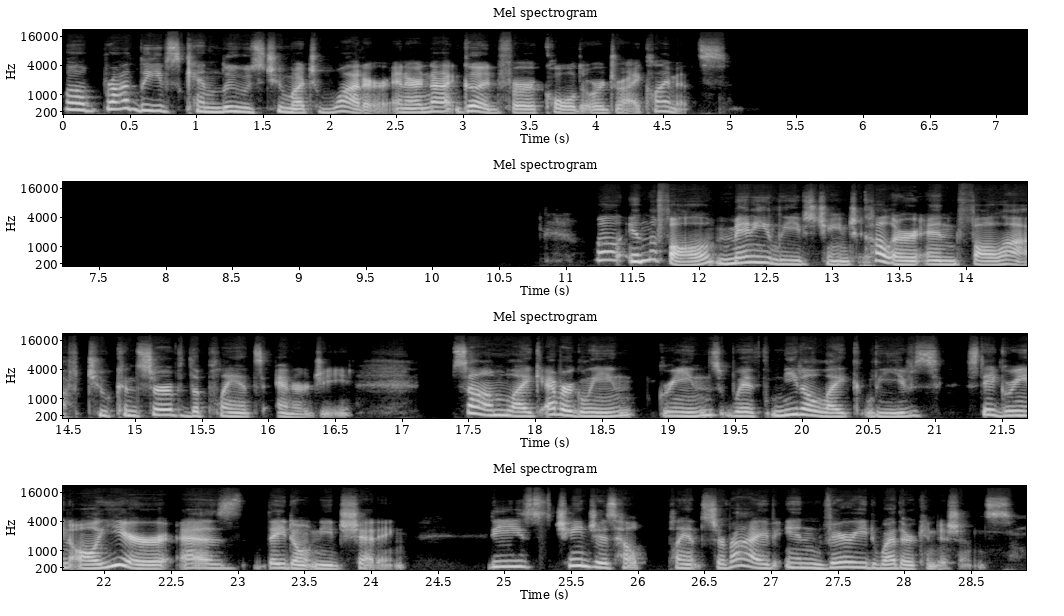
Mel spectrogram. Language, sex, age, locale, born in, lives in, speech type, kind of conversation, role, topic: English, female, 35-39, en-US, United States, United States, read, expert-assistant, expert, Can you describe the different types of leaves?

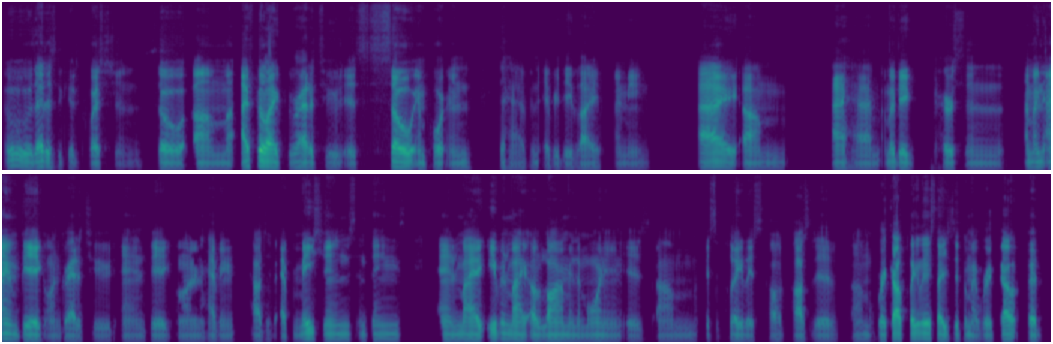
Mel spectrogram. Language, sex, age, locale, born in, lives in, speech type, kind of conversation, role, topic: English, male, 30-34, en-US, Germany, United States, conversation, podcast, guest, How can practicing gratitude shape our outlook and relationships?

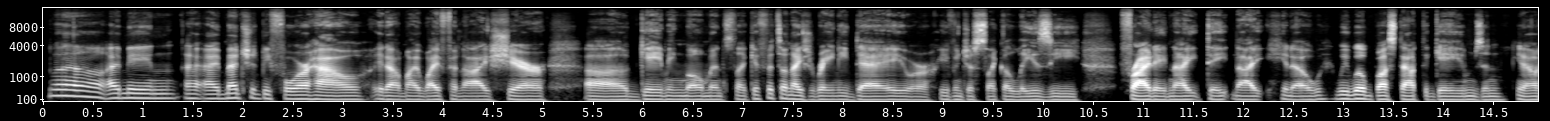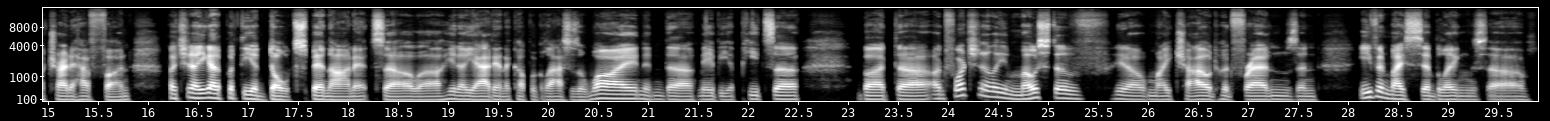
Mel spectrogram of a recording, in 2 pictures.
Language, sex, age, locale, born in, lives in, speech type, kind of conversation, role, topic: English, male, 50-54, en-US, United States, United States, conversation, unstructured, none, What childhood game or pastime do you still secretly love?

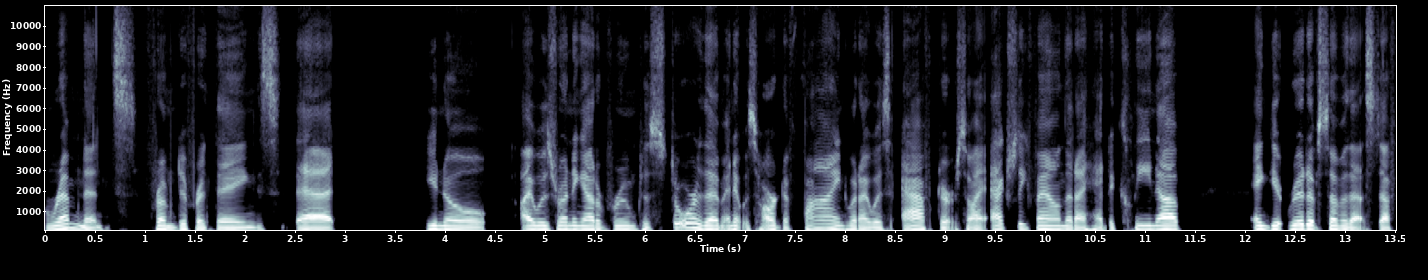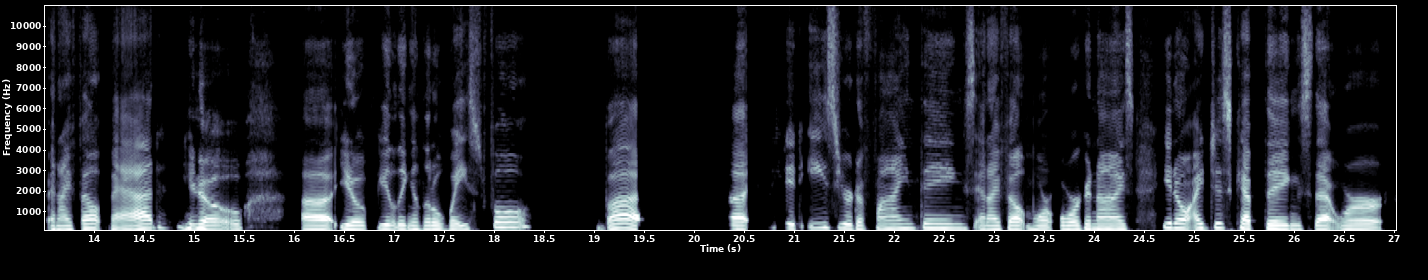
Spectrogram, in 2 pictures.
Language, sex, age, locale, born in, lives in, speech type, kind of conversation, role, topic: English, female, 55-59, en-US, United States, United States, conversation, unstructured, none, Does owning fewer possessions reduce stress or limit convenience?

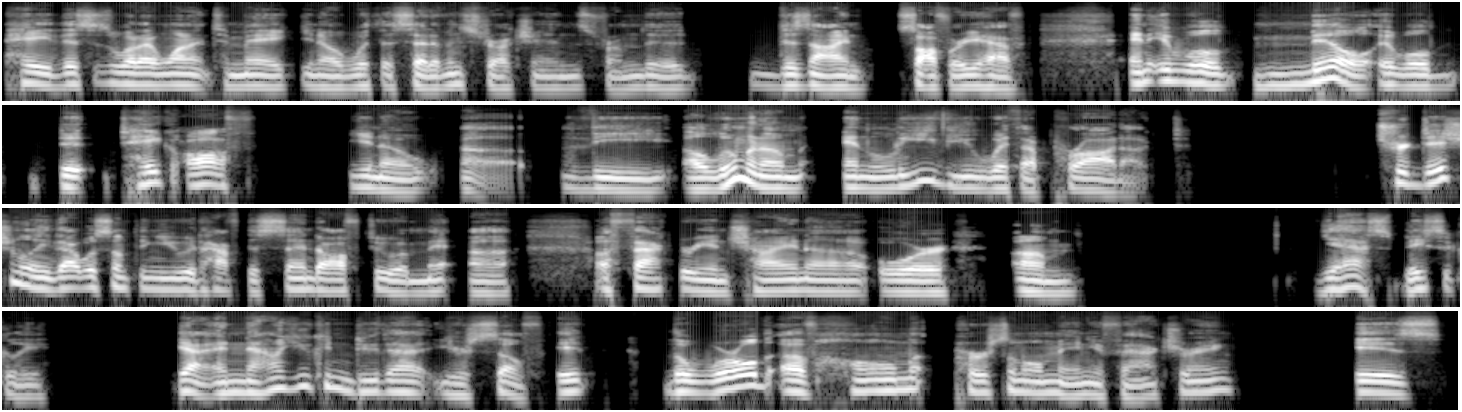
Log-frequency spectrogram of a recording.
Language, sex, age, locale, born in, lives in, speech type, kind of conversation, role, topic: English, male, 40-44, en-US, United States, United States, conversation, podcast, guest, In what ways can sharing a hobby help build new friendships or communities?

